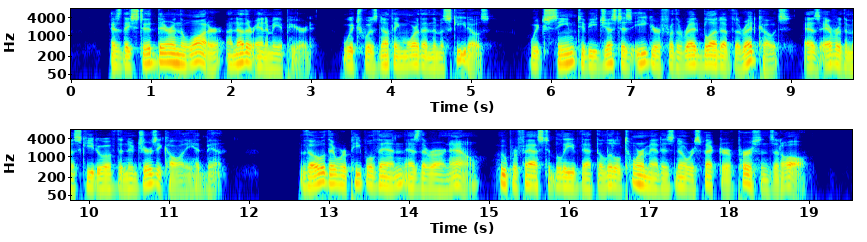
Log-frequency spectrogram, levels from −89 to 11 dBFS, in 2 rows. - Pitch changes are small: No, average, 3.8 semitones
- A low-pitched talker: Yes, low, 100 Hz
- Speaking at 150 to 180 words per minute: No, fast, 205 wpm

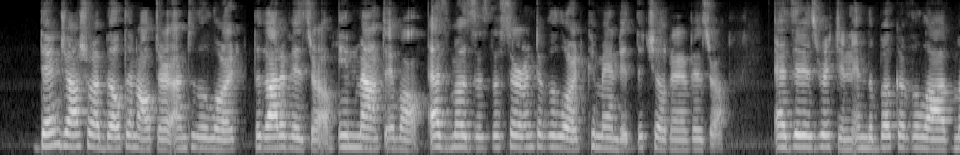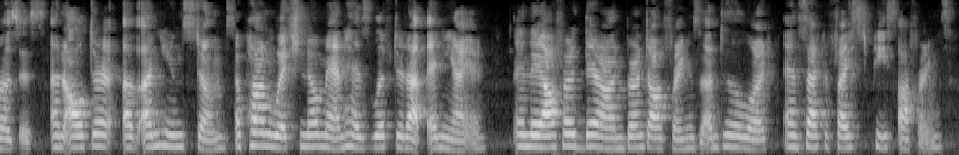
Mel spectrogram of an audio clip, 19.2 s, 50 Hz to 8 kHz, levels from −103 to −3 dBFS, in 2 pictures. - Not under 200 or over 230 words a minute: Yes, fast, 205 wpm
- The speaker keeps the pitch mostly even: Yes, narrow, 1.9 semitones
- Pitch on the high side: Yes, high, 210 Hz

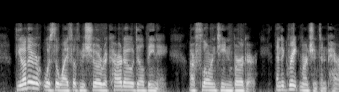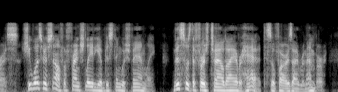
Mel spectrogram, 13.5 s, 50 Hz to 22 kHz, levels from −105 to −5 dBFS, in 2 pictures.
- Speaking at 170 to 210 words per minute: Yes, average, 180 wpm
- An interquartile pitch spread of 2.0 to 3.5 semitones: No, average, 4.2 semitones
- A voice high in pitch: No, low, 135 Hz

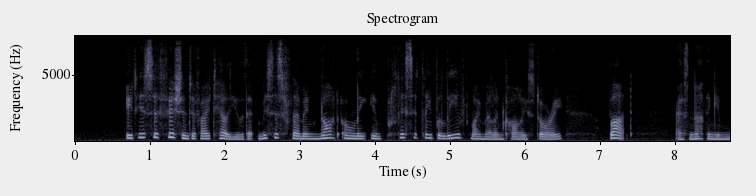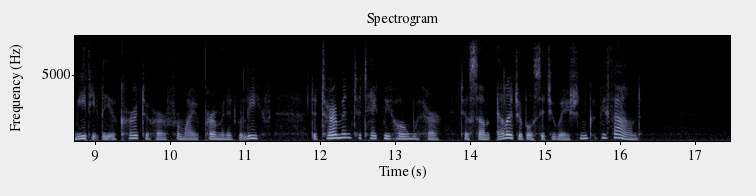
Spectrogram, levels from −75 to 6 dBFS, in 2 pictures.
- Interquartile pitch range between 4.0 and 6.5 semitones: Yes, wide, 5.5 semitones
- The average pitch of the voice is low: No, high, 190 Hz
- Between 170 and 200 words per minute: No, average, 145 wpm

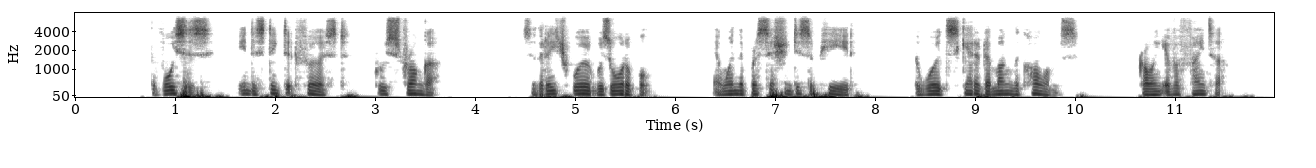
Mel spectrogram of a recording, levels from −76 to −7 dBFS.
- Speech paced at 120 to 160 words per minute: Yes, average, 145 wpm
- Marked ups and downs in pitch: No, narrow, 2.6 semitones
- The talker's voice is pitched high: No, low, 110 Hz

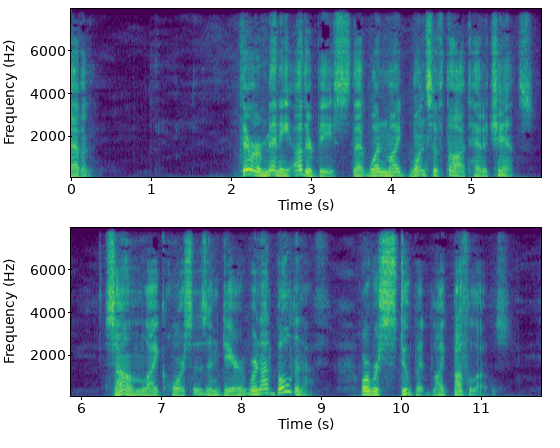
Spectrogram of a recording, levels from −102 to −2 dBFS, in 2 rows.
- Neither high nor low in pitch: Yes, medium, 145 Hz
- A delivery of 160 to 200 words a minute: No, average, 150 wpm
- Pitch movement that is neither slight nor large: No, wide, 7.3 semitones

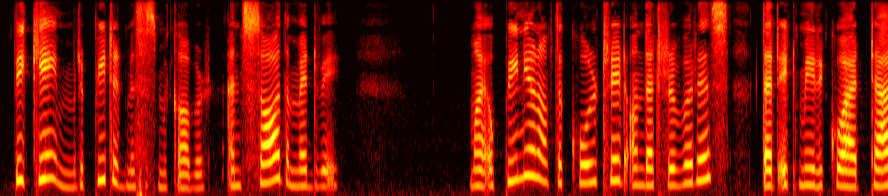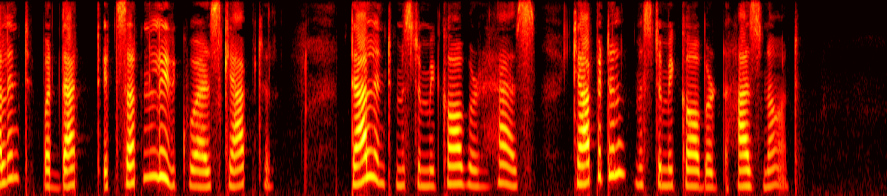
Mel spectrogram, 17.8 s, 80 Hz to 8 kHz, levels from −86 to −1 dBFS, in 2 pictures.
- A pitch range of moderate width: Yes, average, 4.2 semitones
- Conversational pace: No, slow, 130 wpm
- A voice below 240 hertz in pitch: No, very high, 250 Hz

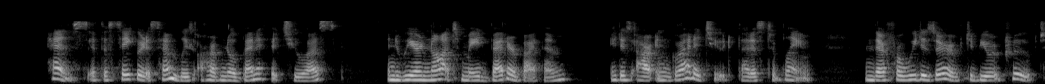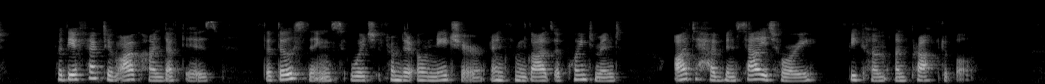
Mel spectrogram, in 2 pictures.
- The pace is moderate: Yes, average, 180 wpm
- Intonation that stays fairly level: No, average, 3.6 semitones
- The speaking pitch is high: Yes, high, 195 Hz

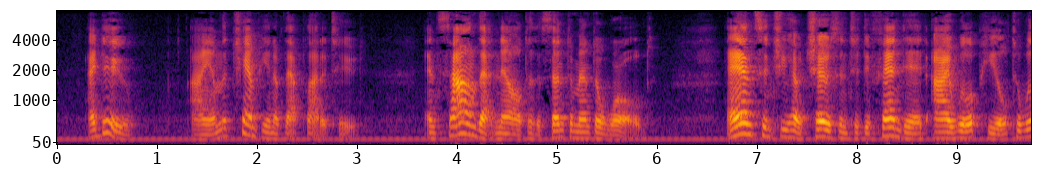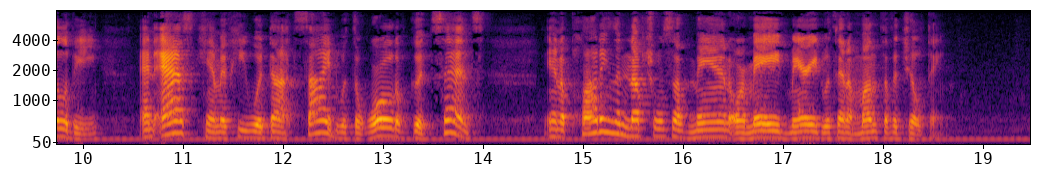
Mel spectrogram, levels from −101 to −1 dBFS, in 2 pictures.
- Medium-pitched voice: Yes, medium, 145 Hz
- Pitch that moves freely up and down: No, average, 4.6 semitones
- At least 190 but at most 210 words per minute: No, average, 180 wpm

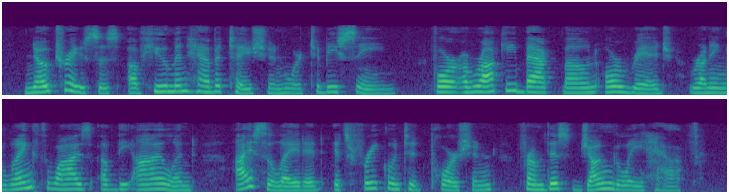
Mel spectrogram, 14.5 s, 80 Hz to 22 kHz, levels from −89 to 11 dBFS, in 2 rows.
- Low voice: No, high, 210 Hz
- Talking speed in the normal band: No, slow, 115 wpm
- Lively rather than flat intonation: No, average, 3.3 semitones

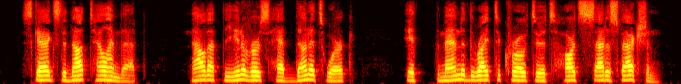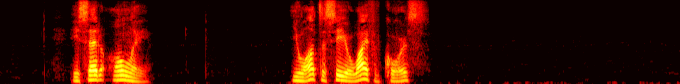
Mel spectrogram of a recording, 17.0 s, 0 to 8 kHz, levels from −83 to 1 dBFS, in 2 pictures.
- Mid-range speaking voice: Yes, medium, 150 Hz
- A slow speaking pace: Yes, slow, 125 wpm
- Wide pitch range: No, average, 3.1 semitones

